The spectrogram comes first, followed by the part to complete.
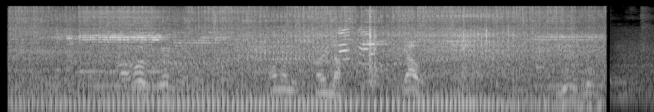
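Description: Street noise: a vehicle engine running steadily close by, with people's voices over it. It cuts off suddenly near the end.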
